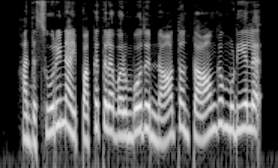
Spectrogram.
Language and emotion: Tamil, disgusted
